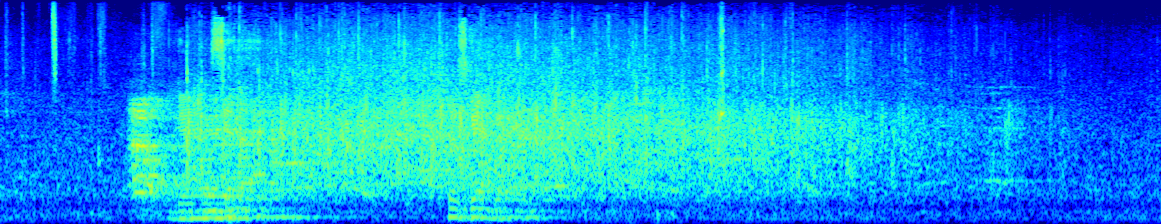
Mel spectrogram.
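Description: A large crowd cheers and applauds loudly, then fades.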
